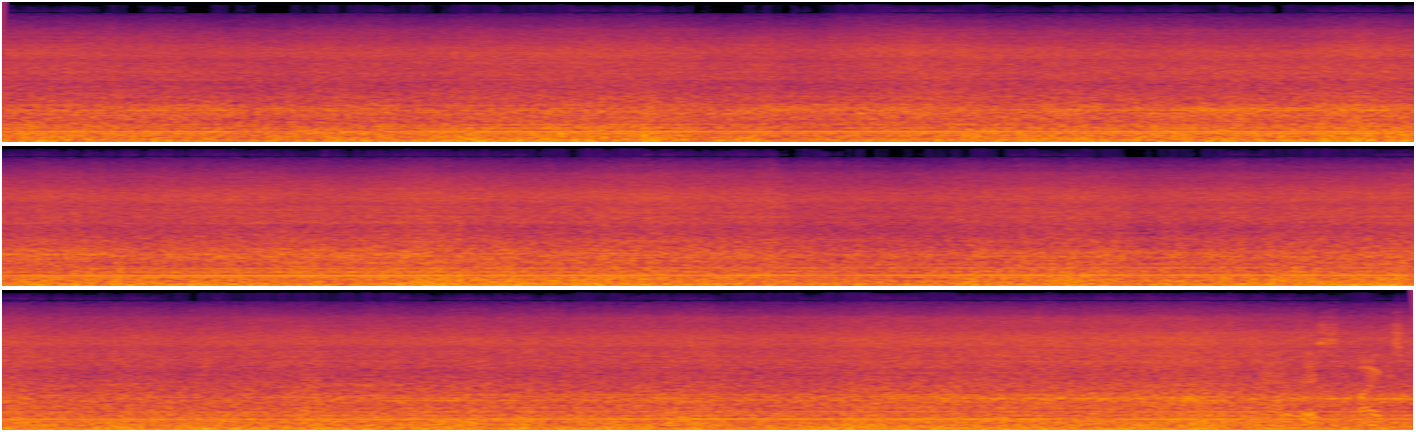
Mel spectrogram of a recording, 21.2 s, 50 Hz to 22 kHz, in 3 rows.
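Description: Steady engine drone from a 2022 Suzuki DRZ400SM motorcycle ridden at easy, slow speeds on country roads, with continuous wind and road roar throughout, constant and fairly loud, and a faint voice talking underneath.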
